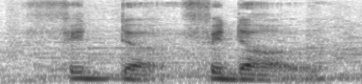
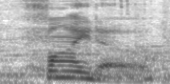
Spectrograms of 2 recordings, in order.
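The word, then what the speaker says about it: Fidough: here's the page okay fido yeah i'm pretty sure that's how you say it i mean it's like a pun you know fido and fight dope so this pokemon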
